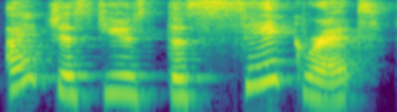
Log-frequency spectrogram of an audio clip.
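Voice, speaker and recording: A woman's voice: on the high side, sing-song, takes it slowly, fairly bright tone. A middle-aged woman hosting a live stream as a psychic medium, chatting to viewers and greeting them by name.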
